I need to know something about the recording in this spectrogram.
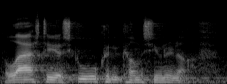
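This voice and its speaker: A man with a lowish, steady voice speaking at normal speed delivers a rhymed narrative ballad as a storyteller on a theatre stage. His telling is emphatic, folksy and dramatic, recorded live amid noise and hall reverb.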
